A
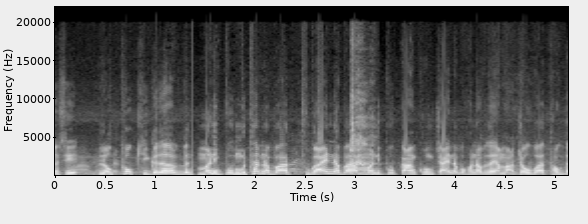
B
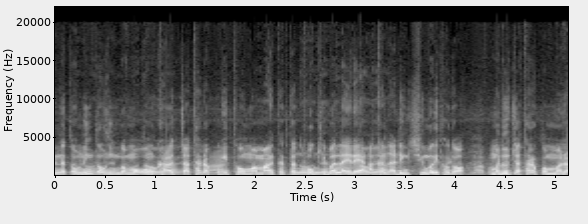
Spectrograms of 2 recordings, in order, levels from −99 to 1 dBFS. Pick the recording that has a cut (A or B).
A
